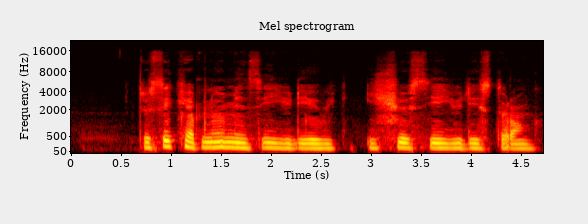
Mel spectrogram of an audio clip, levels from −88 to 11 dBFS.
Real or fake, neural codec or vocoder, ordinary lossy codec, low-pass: fake; vocoder, 44.1 kHz, 128 mel bands, Pupu-Vocoder; AAC, 48 kbps; 19.8 kHz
